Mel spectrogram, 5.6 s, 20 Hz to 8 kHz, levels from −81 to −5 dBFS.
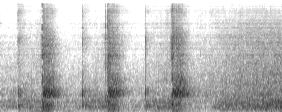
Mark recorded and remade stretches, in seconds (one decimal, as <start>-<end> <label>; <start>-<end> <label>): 0.0-0.8 remade; 0.8-1.4 recorded; 1.4-5.6 remade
